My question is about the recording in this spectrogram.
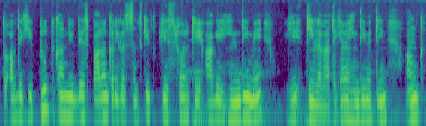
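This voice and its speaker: A man's voice: mid-range voice, fairly even intonation, a little fast, vocal fry, a little hiss or hum. A man teaching Hindi grammar, sounding out letters one by one and answering his own questions as he drills the class. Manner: asks a question, then answers it himself. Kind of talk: classroom-style grammar lesson. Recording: dull lo-fi recording.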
